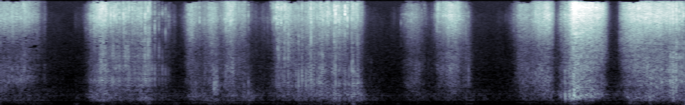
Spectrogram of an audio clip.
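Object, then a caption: Plastic sequin fabric pillow cover. Dark-painted nails scratch and fingers rub the plastic sequins of a sequin cover on a soft pillow. It makes bursts of bright, rasping, crinkly scratching, separated by short quiet gaps, with the last few strokes the loudest.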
